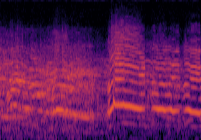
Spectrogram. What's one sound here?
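A young man shouts loudly.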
